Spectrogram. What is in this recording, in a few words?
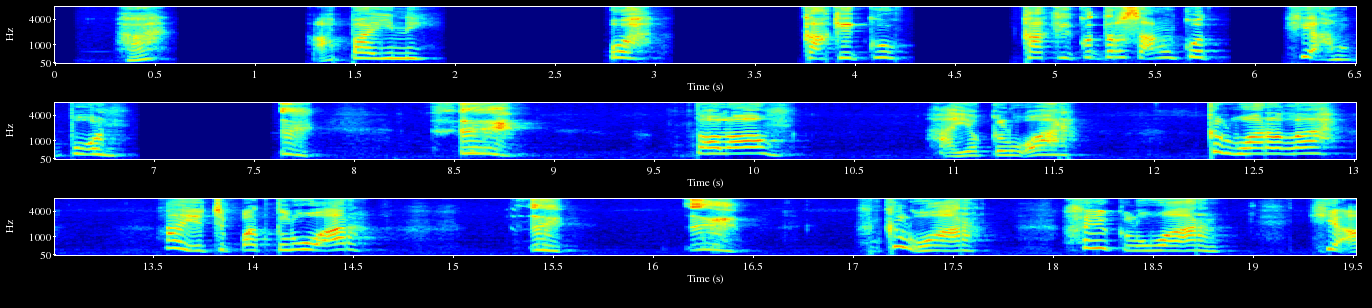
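CHARACTER, pre-teen – teenagers fun character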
